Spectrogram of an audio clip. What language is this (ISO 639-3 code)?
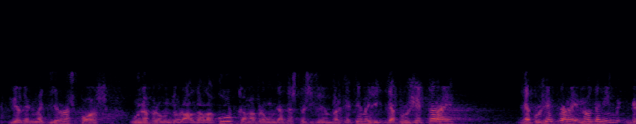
cat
